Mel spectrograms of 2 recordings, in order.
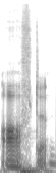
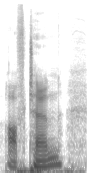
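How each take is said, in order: First: The stress is on the first syllable. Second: The stress is on the second syllable. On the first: The speaker calls it right. "there is primary stress on the first syllable" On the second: The speaker calls it wrong. "not often"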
